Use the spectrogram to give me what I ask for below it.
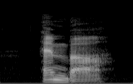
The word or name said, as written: Embar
